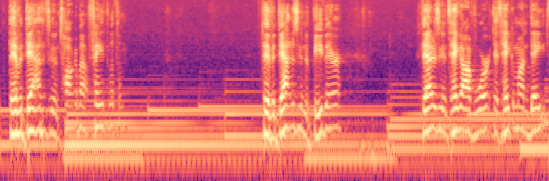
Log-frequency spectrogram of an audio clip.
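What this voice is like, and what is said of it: Emotional, voice choked up. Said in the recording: “Sorry, I'm getting emotional.”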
